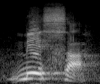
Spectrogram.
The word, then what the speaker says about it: mesa: Se eu for jogar, por exemplo, a palavra mesa. Mesa. Vocês observem que quando eu pronuncio mesa, me é a sílaba tônica, mas mesa não é acentuado, né?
